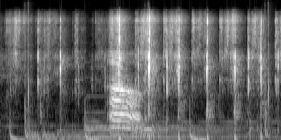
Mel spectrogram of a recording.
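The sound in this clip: Tarot cards are shuffled in a fast, papery riffle of many crisp taps and flutters, with a brief voiced exclamation rising over the middle of the shuffle.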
